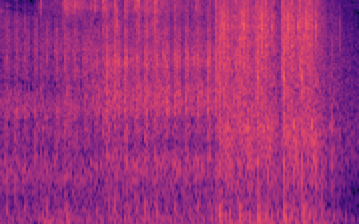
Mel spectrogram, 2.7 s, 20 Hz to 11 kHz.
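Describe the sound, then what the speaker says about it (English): Rapid bursts of MAC-10 submachine gun fire in a Counter-Strike match, a dense automatic rattle of closely spaced shots that grows louder toward the end. "Sending Mac 10 bullets flying through it"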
